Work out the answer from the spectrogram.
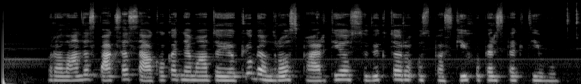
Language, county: Lithuanian, Panevėžys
